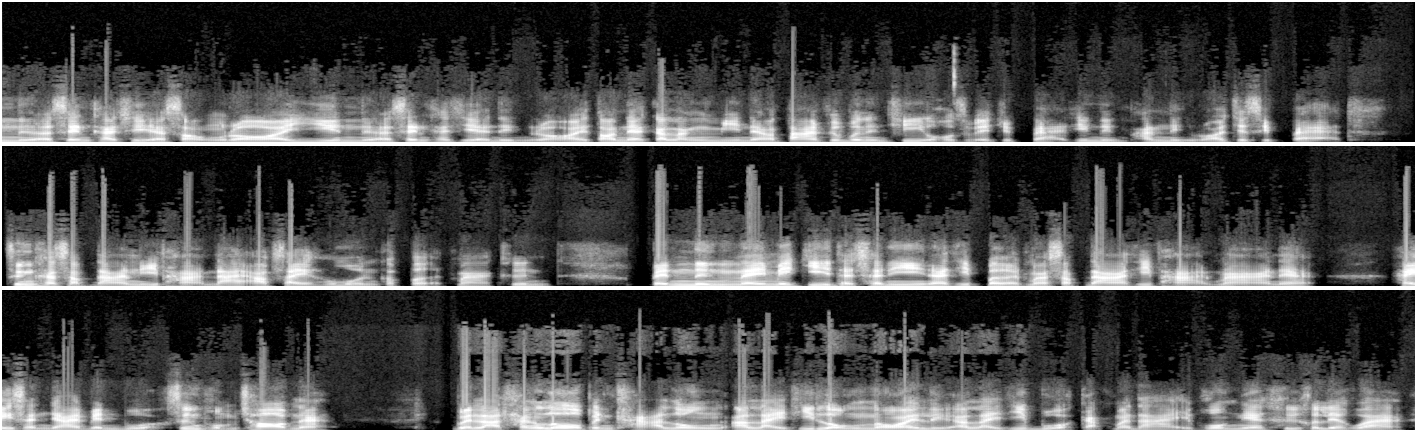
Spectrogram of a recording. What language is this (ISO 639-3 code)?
tha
